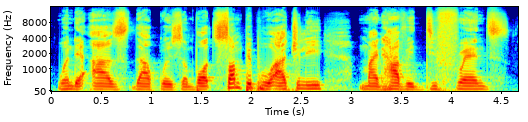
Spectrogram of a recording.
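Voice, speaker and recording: A man's voice: mid-range voice, fairly even intonation, normal speed, breathy edge. A middle-aged man from Africa hosting a casual discussion, talking reflectively and tagging lines with "right?" and "you know". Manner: reflective, frequent "right?" and "you know" asides, laughs while telling stories. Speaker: podcast host.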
